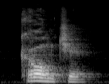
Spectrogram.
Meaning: diminutive of kroon
- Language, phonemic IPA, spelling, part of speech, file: Dutch, /ˈkroːn.tjə/, kroontje, noun, Nl-kroontje.ogg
